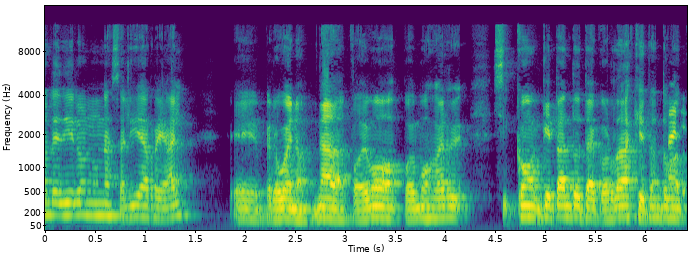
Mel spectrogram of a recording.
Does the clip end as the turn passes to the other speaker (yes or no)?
yes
